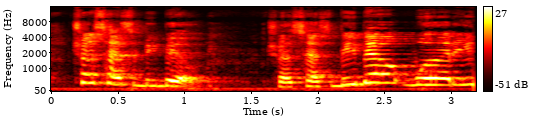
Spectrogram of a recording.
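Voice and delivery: ordinary talk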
